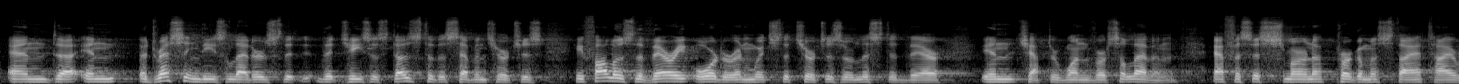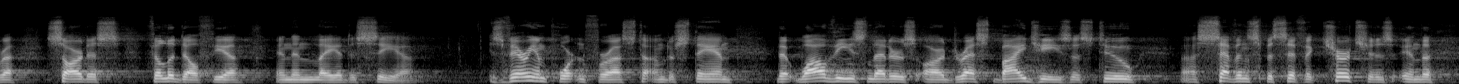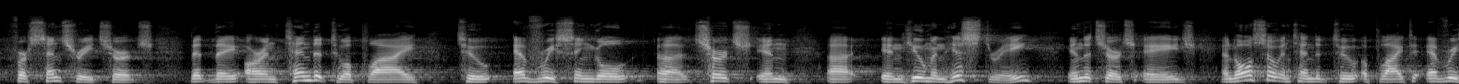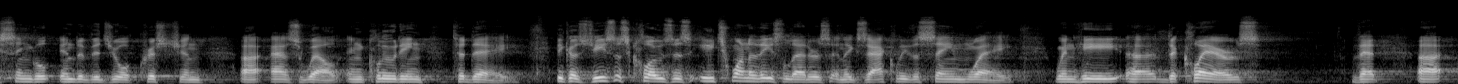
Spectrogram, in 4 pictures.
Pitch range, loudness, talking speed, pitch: 115-135 Hz, -20 LUFS, 120 wpm, 125 Hz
